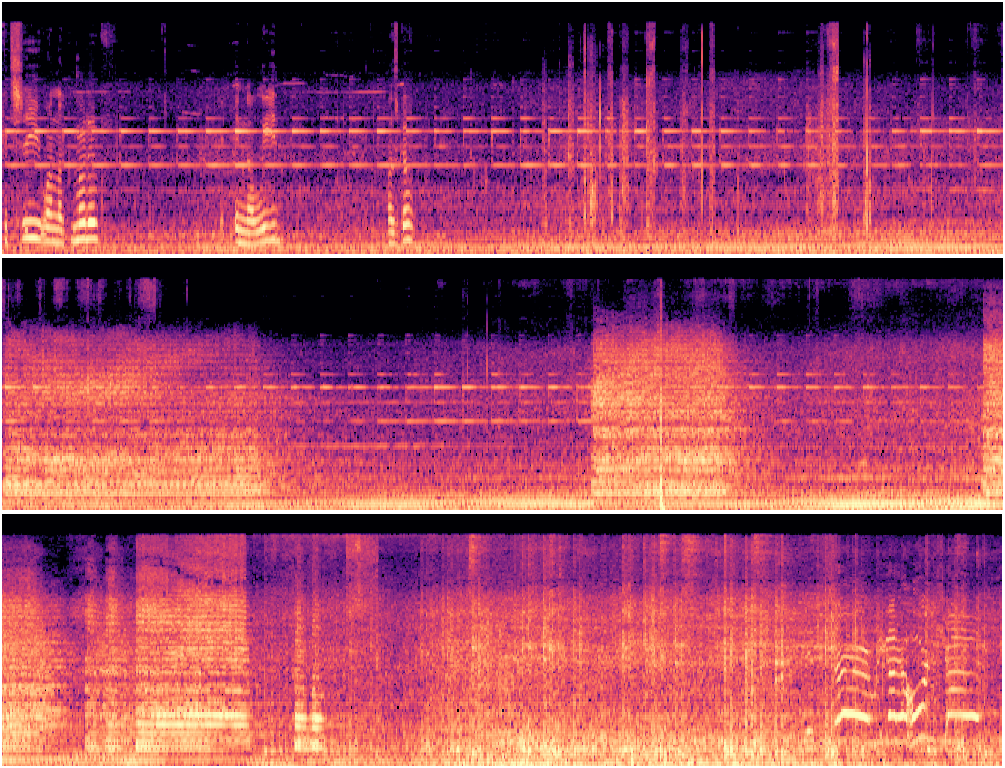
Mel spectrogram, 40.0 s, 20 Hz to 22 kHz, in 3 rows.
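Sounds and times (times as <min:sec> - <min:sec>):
locomotive air horn blasts: 0:13.4 - 0:17.1, 0:21.2 - 0:23.3, 0:26.4 - 0:31.2
train wheels clattering: 0:30.1 - 0:40.0.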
